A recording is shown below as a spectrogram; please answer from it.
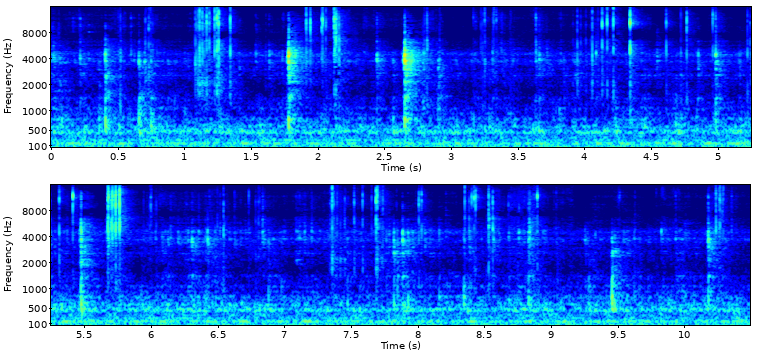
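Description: A large amber glass jar candle with a lid, filled with wax and held in one hand, is tapped on the glass with long nails. Quick, irregular clicks and bright taps sound over a steady low hum, each one dying away almost at once.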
